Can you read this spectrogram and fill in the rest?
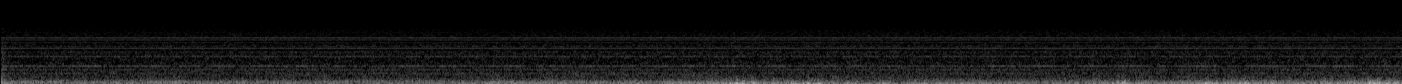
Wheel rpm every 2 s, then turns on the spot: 0, 0, 0, 0, 0, 0, 0.
none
